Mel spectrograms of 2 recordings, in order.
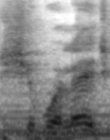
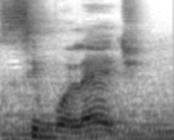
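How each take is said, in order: First: The word begins with a 'sh' sound. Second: The word begins with an 's' sound. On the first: This is the form the outsiders could not say. "que eles não conseguiam falar" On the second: This form reveals that the speaker is an outsider. "eles falavam cibolete"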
